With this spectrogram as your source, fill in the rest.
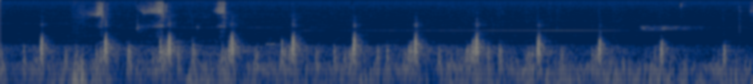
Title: Diastolic murmurs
